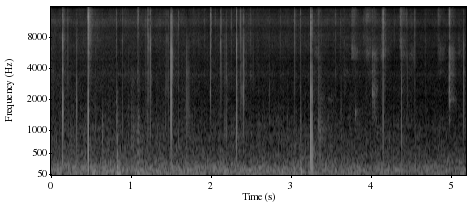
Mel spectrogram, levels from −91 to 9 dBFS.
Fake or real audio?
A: fake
